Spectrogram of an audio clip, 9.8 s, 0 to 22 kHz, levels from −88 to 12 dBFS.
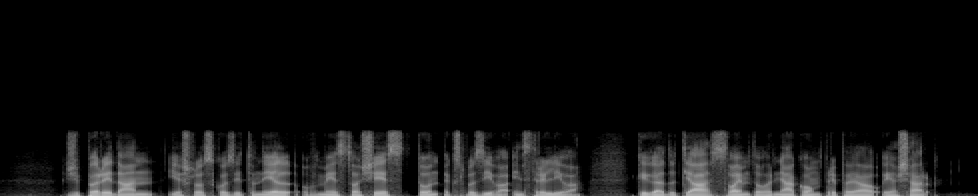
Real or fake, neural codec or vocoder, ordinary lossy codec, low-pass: fake; autoencoder, 48 kHz, 128 numbers a frame, DAC-VAE, trained on Japanese speech; none; 7.2 kHz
